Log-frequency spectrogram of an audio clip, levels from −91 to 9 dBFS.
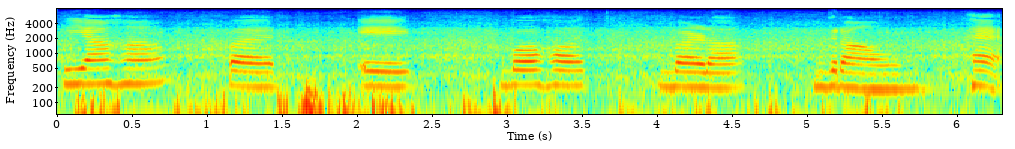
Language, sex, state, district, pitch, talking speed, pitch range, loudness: Hindi, female, Chandigarh, Chandigarh, 215 Hz, 65 wpm, 190-235 Hz, -16 LUFS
